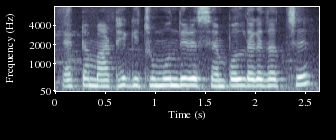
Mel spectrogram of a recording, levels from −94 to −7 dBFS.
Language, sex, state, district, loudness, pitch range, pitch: Bengali, female, Tripura, West Tripura, -15 LUFS, 225-235 Hz, 230 Hz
